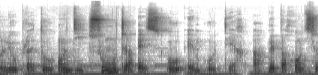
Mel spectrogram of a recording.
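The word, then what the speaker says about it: somotra: Si on est dans les hauts plateaux, on dit sumuta, S-O-M-O-T-R-A.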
